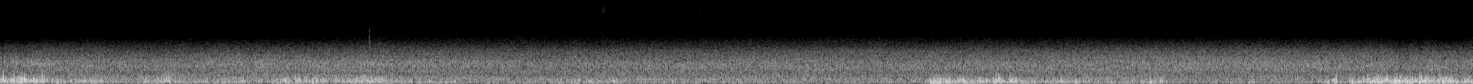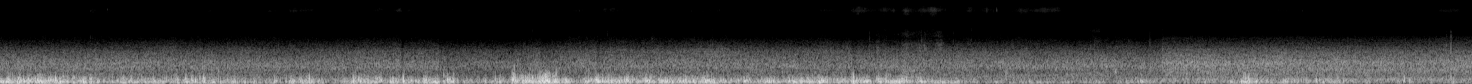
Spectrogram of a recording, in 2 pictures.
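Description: Wind buffeting the microphone in irregular gusts, strongest through the middle stretch, over a steady wash of distant motorway traffic.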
